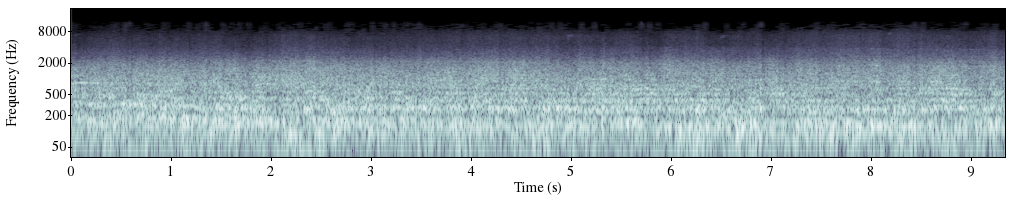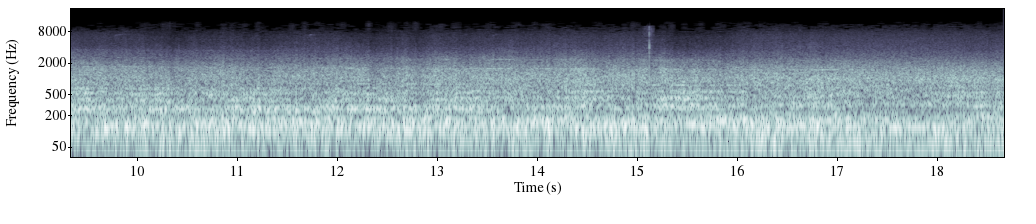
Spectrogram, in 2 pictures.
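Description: Jet noise from a departing Emirates Airbus A380's four turbofan engines as the airliner climbs away: a loud, steady rumble with a low drone of engine tones.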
